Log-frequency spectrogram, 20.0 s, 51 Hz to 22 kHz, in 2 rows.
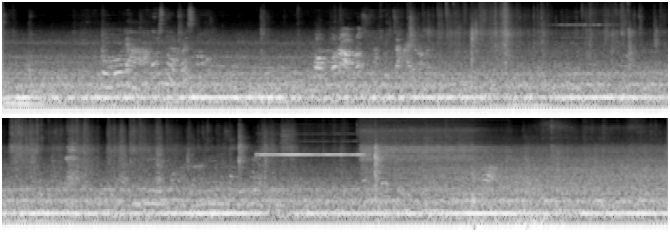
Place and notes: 花壇鄉中庄村, Changhua County - In the compartment
In a railway carriage, from Huatan Station to Dacun Station
Huatan Township, Changhua County, Taiwan, 12 May 2016, 14:05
